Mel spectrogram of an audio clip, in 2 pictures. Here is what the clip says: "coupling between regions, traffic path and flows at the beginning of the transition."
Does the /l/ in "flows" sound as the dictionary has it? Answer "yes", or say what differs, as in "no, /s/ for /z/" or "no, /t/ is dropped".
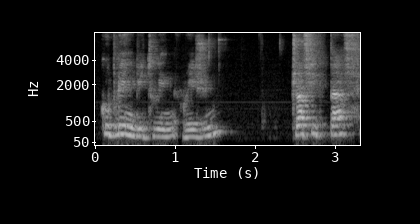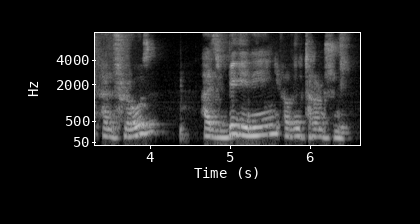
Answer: yes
